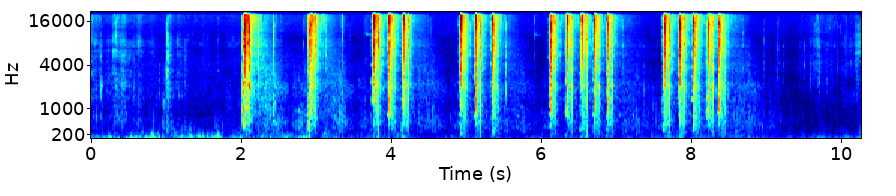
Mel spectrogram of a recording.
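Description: A Shadow Systems DR920P pistol fires in quick strings of shots: a few single reports, then rapid bursts of three to five sharp cracks with brief pauses between them, loud and without voices.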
